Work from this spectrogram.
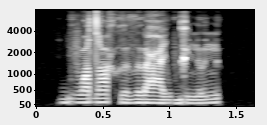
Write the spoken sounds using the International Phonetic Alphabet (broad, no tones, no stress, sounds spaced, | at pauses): b u β o dˤ ɯ w x ɯ ð ɯ ʕ i w ɡ y n ɯ n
